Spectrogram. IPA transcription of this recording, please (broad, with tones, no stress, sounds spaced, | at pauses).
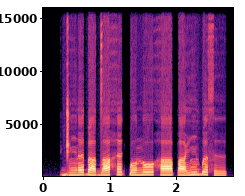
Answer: d͡ʒ ĩ˨ ɾ ɛ˧ ɗ a˨ d a˨˦ h ɛ˧ k͡p o˧ n oː˦ h aː˧ p a˧ ɣ ĩ˦ ɓ ə˦˨ s ɨ˨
